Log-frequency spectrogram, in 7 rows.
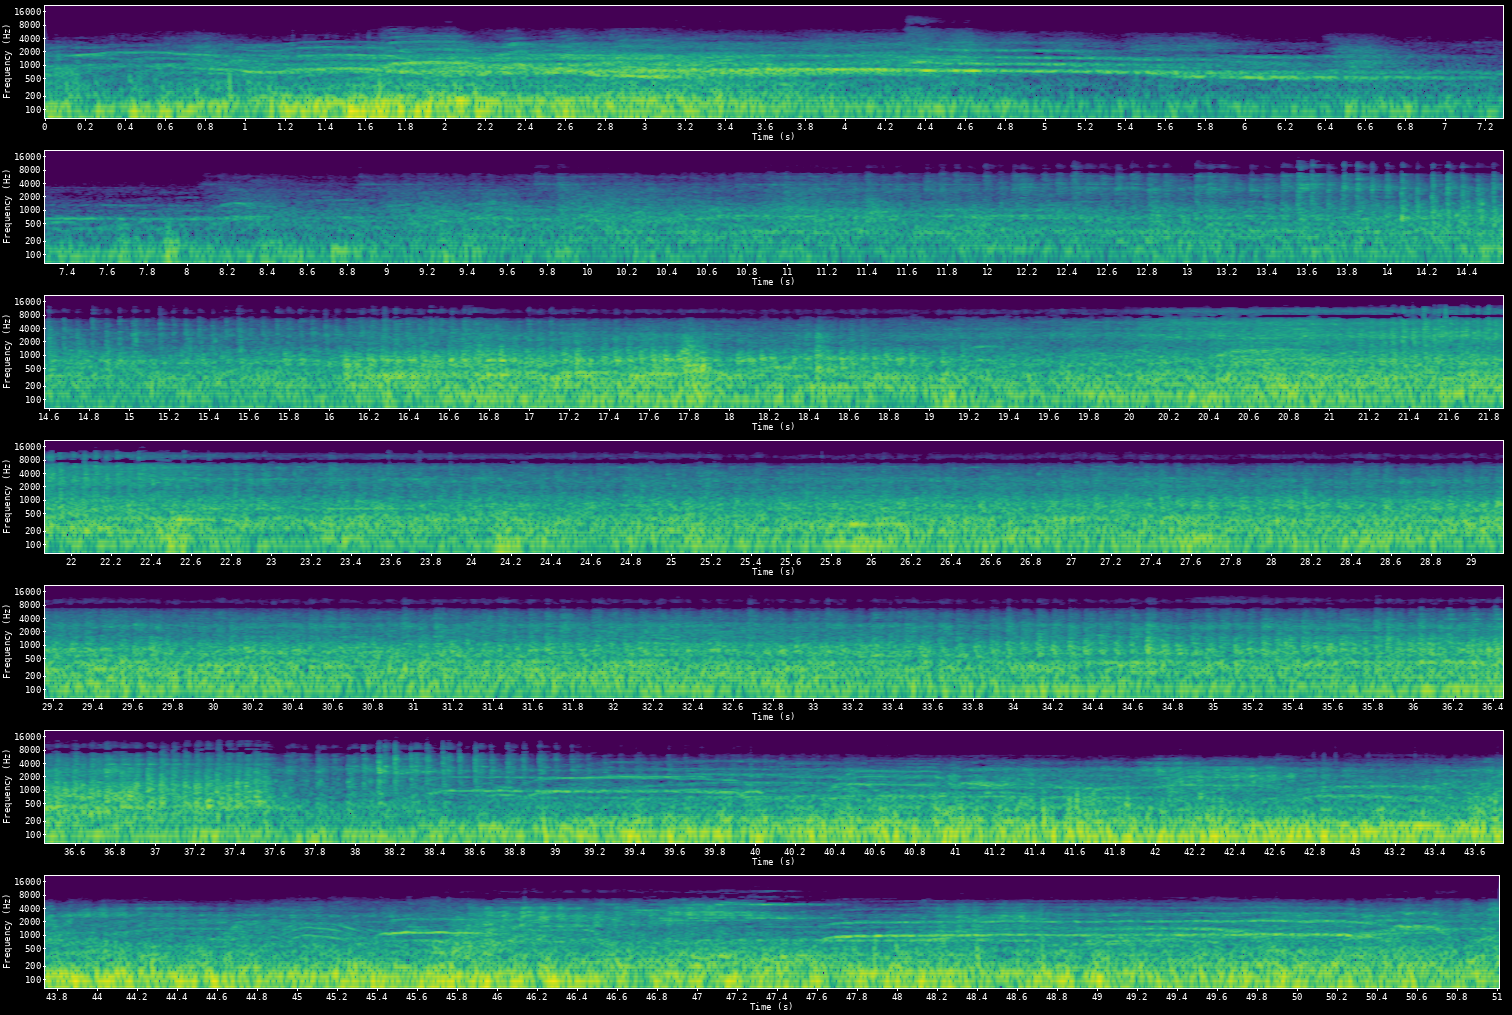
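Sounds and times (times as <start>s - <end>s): wheels rumbling on track: 0.0s - 51.0s
chain lift clatter: 8.8s - 39.6s.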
